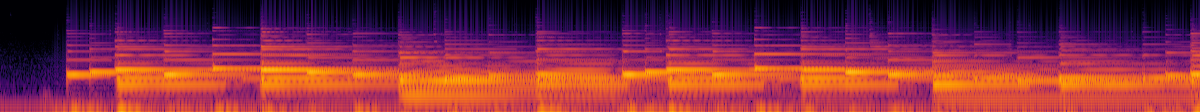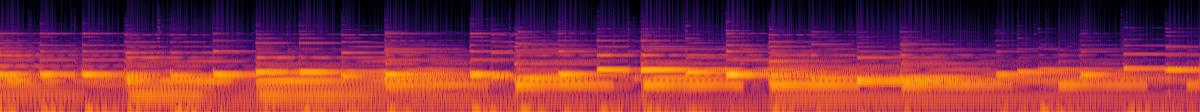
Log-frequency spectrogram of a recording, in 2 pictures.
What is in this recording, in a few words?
Welsh Carol (Harp only), Christmas Carols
